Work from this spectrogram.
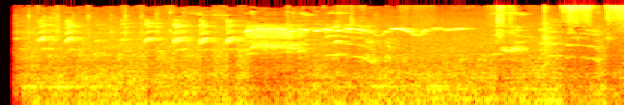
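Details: Dachshund puppies in Vijayawada, India: thin, high whines repeated about twice a second, then a longer wavering whine that rises and falls, over a steady low background hum.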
